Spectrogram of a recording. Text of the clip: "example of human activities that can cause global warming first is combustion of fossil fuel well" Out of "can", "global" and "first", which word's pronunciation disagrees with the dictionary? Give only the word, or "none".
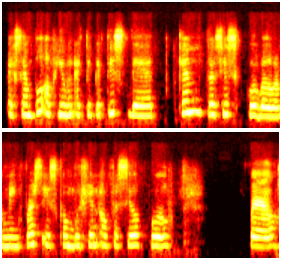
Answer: none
